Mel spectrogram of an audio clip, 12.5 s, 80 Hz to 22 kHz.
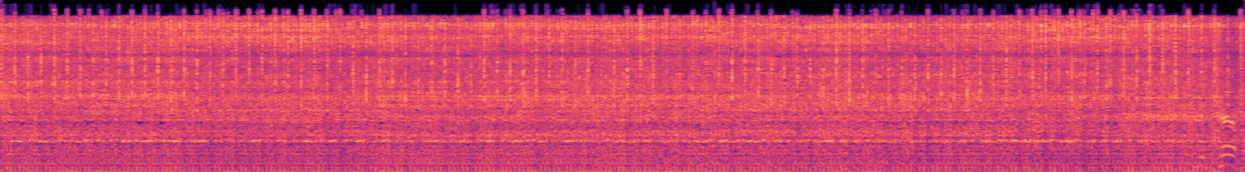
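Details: Old Dodge W100 truck at idle, suspected exhaust leak near the oxygen sensor, wet rag covering a suspect spot: fast, fairly regular ticking about four per second over a rough idle; exact leak spot unclear.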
